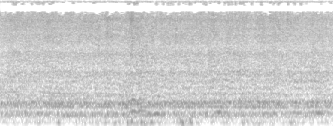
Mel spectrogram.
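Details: Young honey bees taking their first flights make a dense, continuous hum. The low buzzing is even and unbroken, with small swells in loudness and a faint background hiss.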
